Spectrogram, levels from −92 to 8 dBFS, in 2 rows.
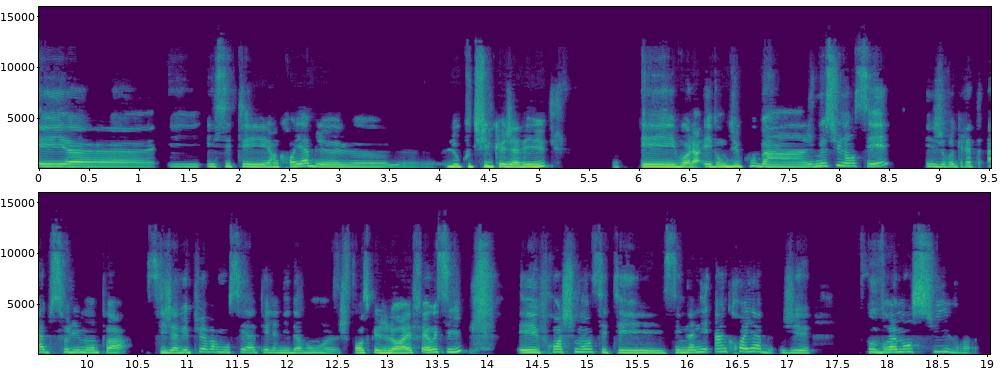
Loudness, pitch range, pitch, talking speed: -17 LUFS, 210-250 Hz, 220 Hz, 180 wpm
